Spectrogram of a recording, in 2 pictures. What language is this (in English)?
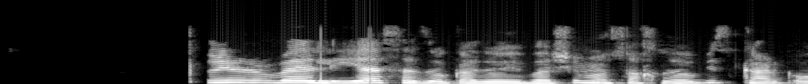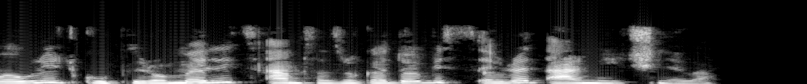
Georgian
